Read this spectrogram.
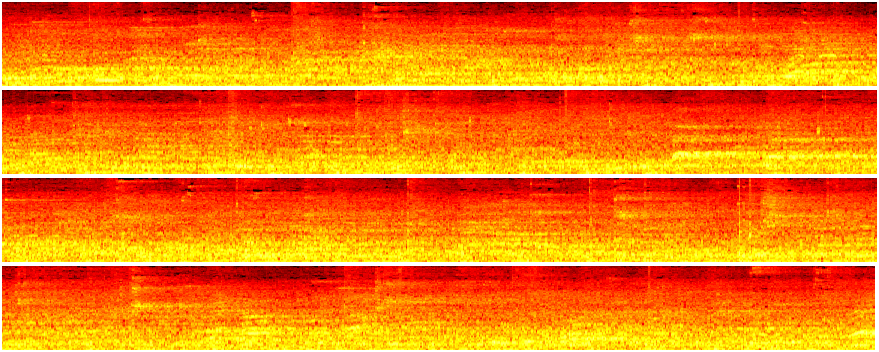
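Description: Shuttlecocks are struck with sharp pops of badminton rackets in a large echoing hall.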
